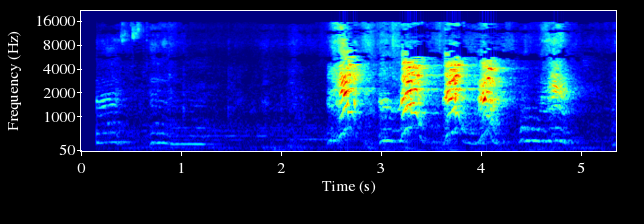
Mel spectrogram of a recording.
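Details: Small beagle puppy playing with its dad: a run of four or five sharp, high yapping barks in quick succession, following a quieter stretch with soft low voices.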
